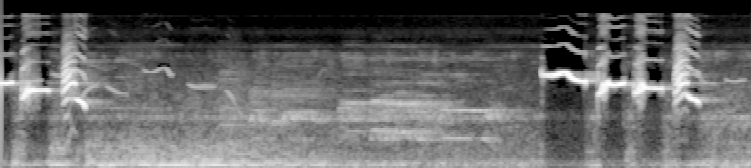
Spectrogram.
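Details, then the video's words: Oriental magpie-robin lure song meant to make silent magpie-robins sing: sharp, bright whistled bursts at the start, a stretch of softer, lower warbling, then another run of four loud descending whistled phrases. "PANCINGAN KACER MACET BUNYI CEPAT IKUT BERPERAN LANGSUNG GACOR"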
